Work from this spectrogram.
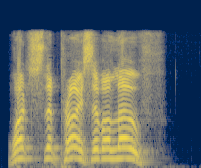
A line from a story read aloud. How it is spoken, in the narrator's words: He shouted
